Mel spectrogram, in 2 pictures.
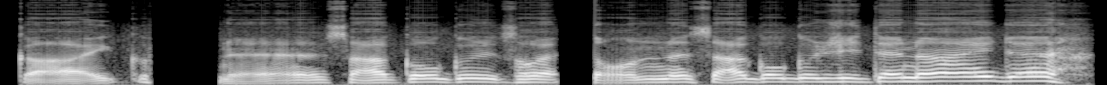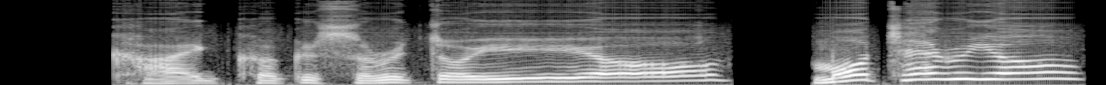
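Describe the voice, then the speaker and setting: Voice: medium pitch, darkish tone, no echo. A comedian performing a pushy, teasing foreign envoy who badgers the audience with questions in a comic monologue. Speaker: stand-up comedian.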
